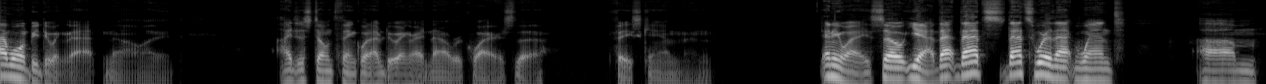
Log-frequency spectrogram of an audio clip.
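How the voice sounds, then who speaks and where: A man's voice: on the low side, no echo, studio quality. A man chatting casually as a solo podcast host, self-deprecating and sweary, wandering off on digressions, recorded indoors on a USB microphone. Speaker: podcast host and video creator. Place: indoors in a bedroom. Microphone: Blue Snowball omnidirectional USB microphone.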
